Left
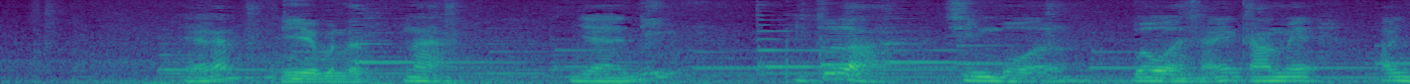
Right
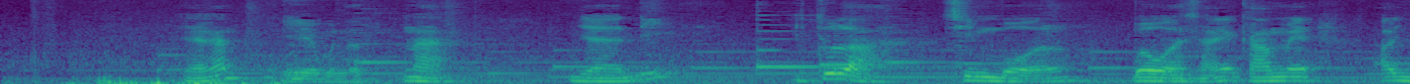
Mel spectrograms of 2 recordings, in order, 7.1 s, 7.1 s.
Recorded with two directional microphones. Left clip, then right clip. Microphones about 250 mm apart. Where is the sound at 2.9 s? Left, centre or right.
Right.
